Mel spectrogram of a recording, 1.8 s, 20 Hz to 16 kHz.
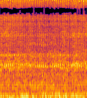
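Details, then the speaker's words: VW 2.0 TSI turbo (Tiguan), P2187 code, suspected PCV failure with bell housing oil leak; idling before acetone brake cleaner is sprayed on top, after which the idle stays rough, so no vacuum leak on top; uneven low rumble, rough idle from crankcase vacuum leak. "a little snow change still Idols rough it means it's not leaking vacuum anywhere on top"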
